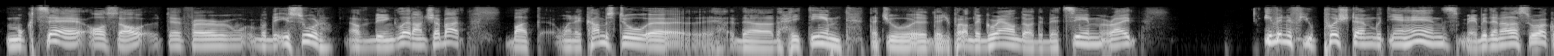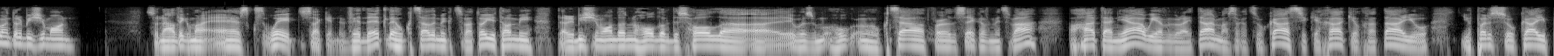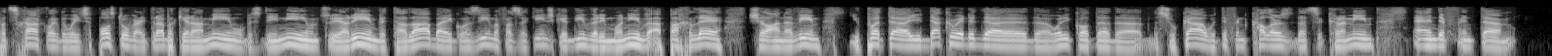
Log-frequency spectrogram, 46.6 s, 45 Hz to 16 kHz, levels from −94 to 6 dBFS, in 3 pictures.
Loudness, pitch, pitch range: -14 LUFS, 125 Hz, 115-145 Hz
